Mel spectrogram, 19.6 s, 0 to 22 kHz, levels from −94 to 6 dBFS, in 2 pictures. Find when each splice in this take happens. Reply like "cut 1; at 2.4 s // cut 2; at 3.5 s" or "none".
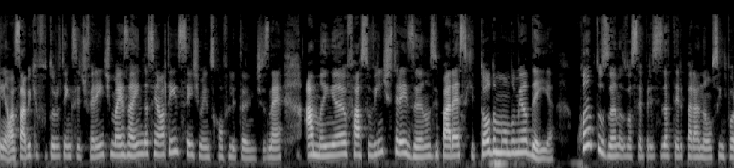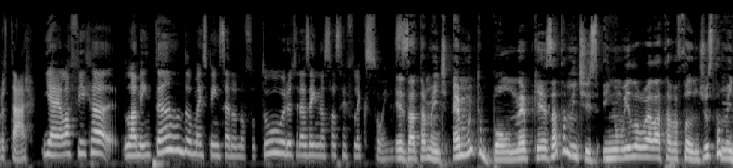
cut 1; at 10.2 s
